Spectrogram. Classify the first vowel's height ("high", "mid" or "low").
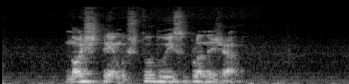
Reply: mid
